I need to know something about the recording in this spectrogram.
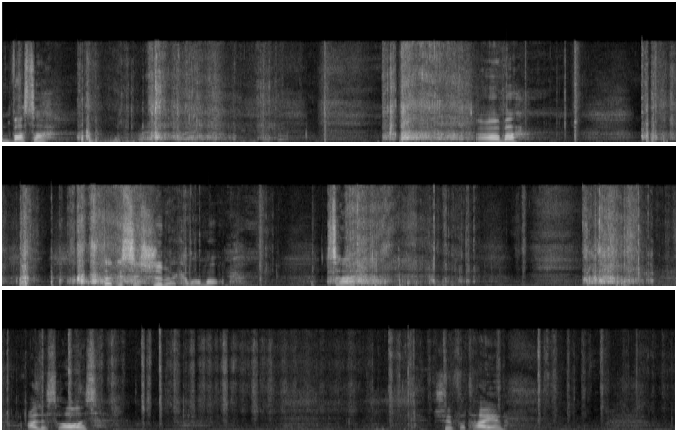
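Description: A trowel scrapes and scoops mortar from a bucket.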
